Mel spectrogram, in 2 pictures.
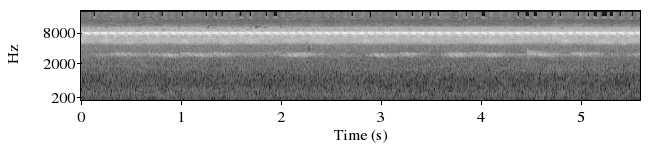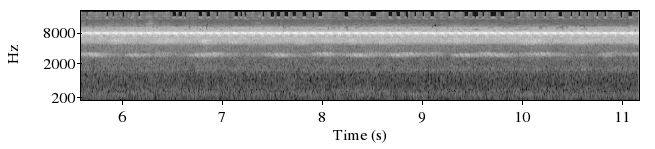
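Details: Crickets calling on a rainy night in jungle and swamp somewhere in India: a continuous shrill high whine with a lower, pulsing trill that swells and fades in regular bursts throughout, over faint steady background noise.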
